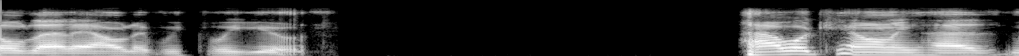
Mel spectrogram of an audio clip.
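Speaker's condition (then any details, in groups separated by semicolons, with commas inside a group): Cerebral palsy; speech therapy in childhood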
